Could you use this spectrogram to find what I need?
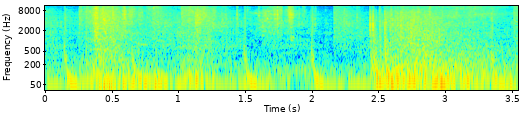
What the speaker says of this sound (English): That was a great grenade throw, by the way.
